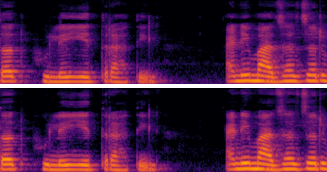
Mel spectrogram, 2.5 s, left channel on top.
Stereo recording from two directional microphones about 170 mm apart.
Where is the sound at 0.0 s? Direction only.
10° right (ahead or behind).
